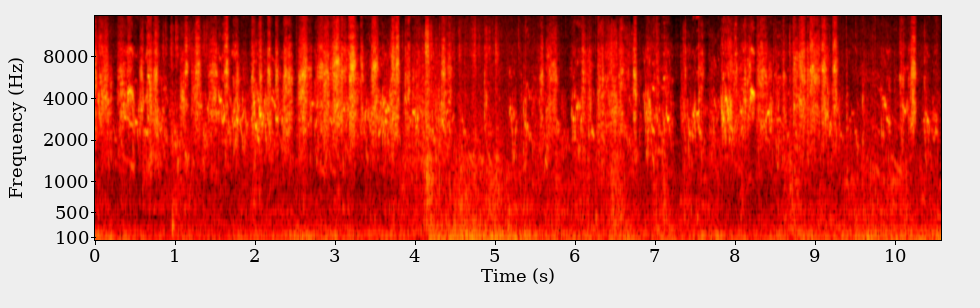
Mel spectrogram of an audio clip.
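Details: Budgies singing together: thick, overlapping high chirps, squeaks and squawks forming a constant bright warble, steady throughout.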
